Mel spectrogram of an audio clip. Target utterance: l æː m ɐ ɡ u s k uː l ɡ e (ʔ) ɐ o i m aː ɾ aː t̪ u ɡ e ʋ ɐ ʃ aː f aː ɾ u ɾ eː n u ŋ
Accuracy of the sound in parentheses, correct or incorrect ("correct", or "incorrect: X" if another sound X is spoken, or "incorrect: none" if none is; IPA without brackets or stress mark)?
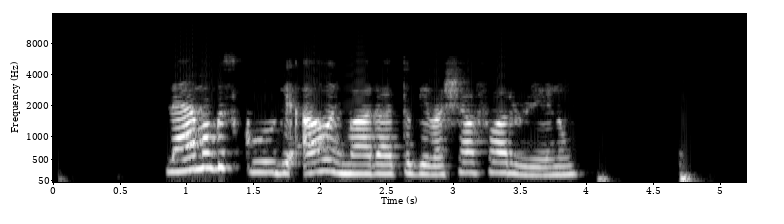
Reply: correct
